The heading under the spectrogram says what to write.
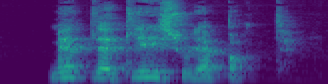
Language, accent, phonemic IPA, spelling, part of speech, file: French, Canada, /mɛ.tʁə la kle su la pɔʁt/, mettre la clef sous la porte, verb, LL-Q150 (fra)-mettre la clef sous la porte.wav
- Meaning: alternative spelling of mettre la clé sous la porte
